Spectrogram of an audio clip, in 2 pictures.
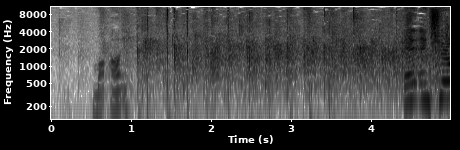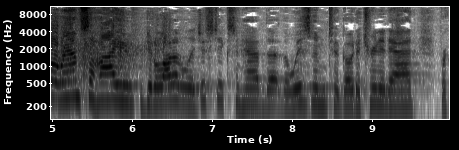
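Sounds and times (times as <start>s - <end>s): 
speech: 0.5s - 1.2s, 4.4s - 9.9s
audience applause for event helpers: 1.0s - 6.2s.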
